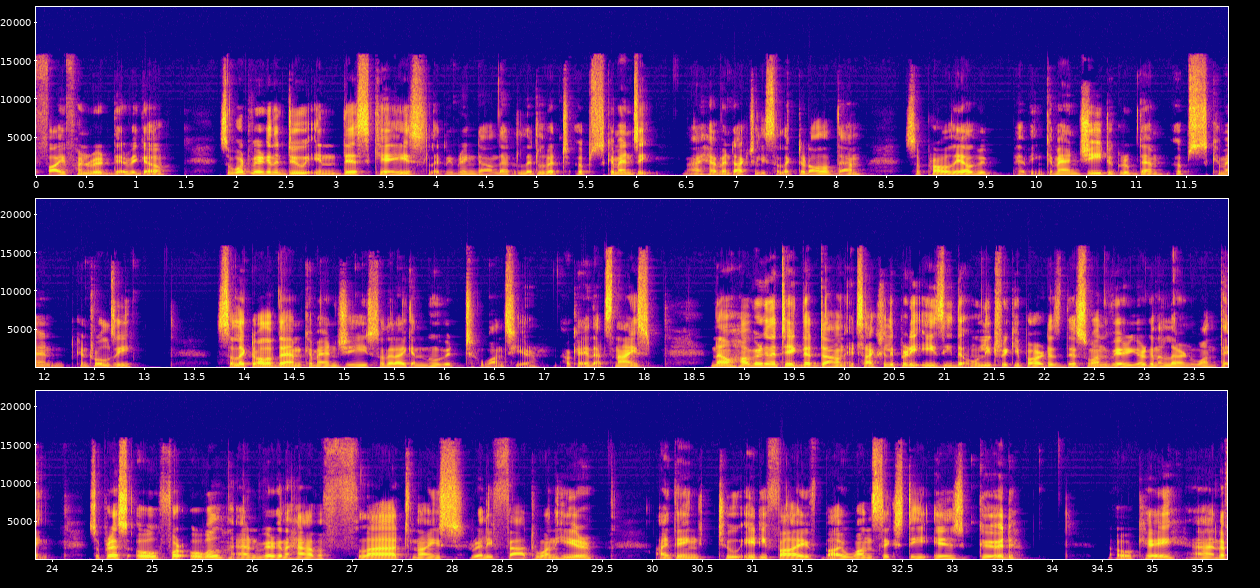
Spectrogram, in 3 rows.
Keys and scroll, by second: 0.0-0.3 typing, 5.7 super+z, 10.1 super+g, 11.7 super+z, 14.5 super+g, 24.3 o.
